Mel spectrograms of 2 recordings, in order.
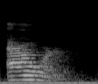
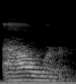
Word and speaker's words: hour: Sometimes H is silent in the beginning of the word, hour. As you can see, hour, you don't hear the H.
